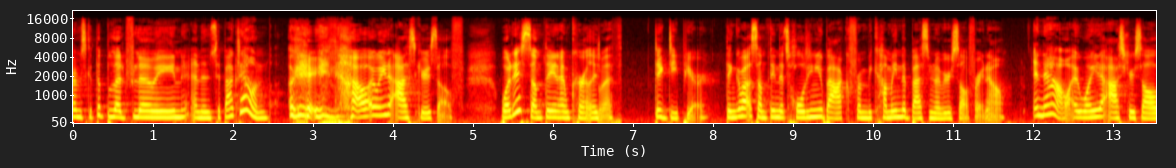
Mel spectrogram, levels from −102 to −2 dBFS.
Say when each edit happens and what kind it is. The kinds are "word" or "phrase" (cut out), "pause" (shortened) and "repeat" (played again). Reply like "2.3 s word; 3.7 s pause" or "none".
6.6 s word; 8.1 s pause; 10.7 s word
